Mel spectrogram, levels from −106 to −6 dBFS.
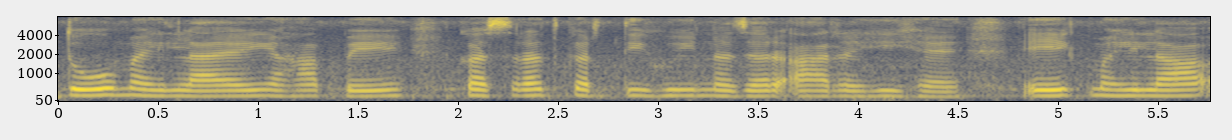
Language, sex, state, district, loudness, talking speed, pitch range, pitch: Hindi, female, Delhi, New Delhi, -19 LUFS, 135 wpm, 195-215 Hz, 205 Hz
